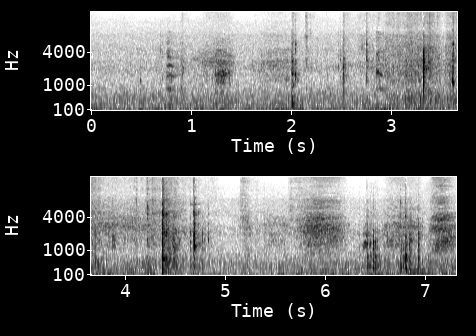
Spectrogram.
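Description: A hand pump hisses with each stroke.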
